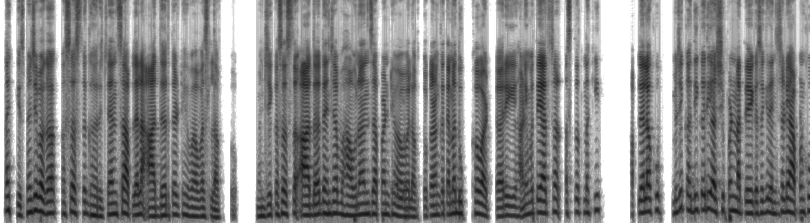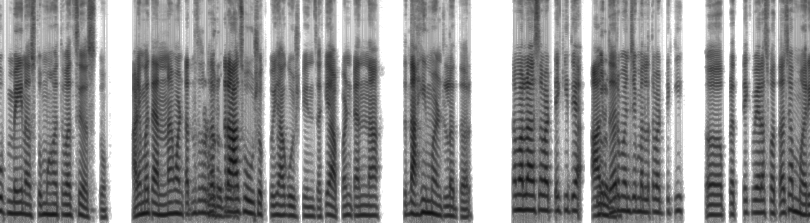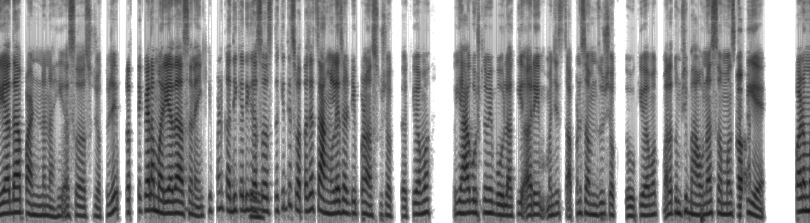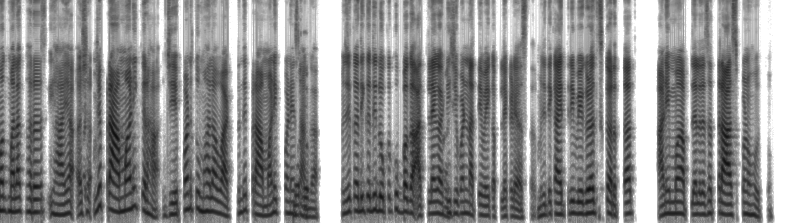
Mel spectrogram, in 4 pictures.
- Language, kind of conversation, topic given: Marathi, podcast, नातेवाईकांशी सभ्यपणे आणि ठामपणे ‘नाही’ कसे म्हणावे?
- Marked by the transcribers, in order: tapping; other background noise; other noise; in English: "मेन"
